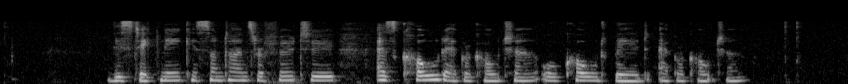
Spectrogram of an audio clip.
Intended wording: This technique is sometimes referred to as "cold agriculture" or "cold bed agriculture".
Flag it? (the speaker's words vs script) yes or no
no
